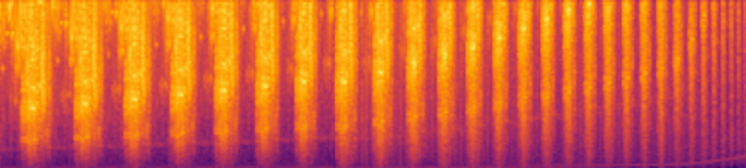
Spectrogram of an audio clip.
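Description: Sound effect of sharp ticks that speed up steadily and grow fainter, over a faint whine that rises in pitch, cutting out near the end.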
